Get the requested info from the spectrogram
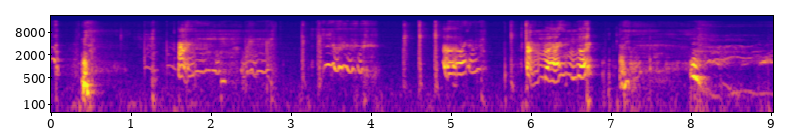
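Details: A Boston Terrier makes funny noises in short, wavering bursts, part whine and part grumbling yodel, pitch sliding up and down, with brief snorts and pauses, ending with what sounds like "mama".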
